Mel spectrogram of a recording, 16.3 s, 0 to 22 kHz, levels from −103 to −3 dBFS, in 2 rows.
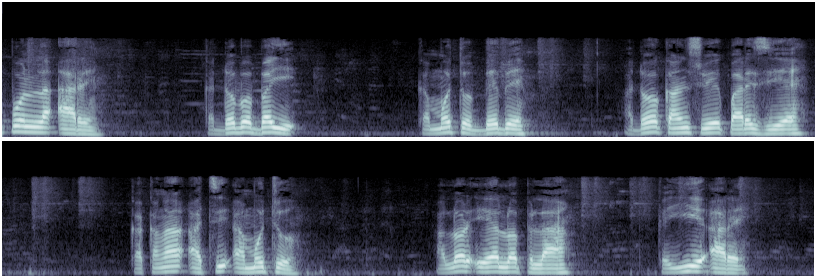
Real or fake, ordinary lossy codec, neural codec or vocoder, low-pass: real; MP3, 64 kbps; none; 7.2 kHz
